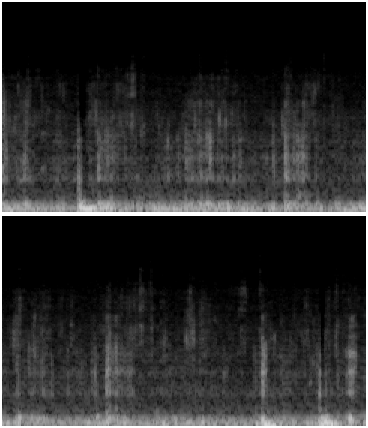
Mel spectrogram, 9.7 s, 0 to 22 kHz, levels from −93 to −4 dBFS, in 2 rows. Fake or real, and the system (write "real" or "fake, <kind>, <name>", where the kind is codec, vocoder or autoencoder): fake, vocoder, Vocos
